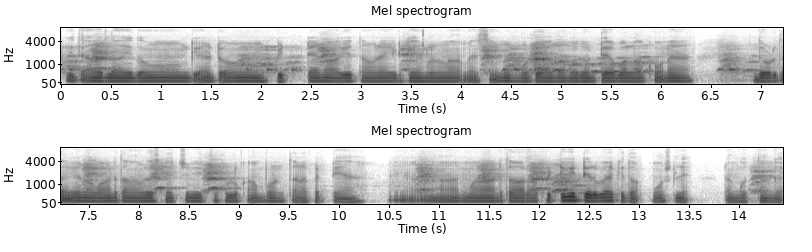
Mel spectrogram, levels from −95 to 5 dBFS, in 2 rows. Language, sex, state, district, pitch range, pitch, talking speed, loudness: Kannada, male, Karnataka, Mysore, 115-125 Hz, 120 Hz, 135 wpm, -28 LUFS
